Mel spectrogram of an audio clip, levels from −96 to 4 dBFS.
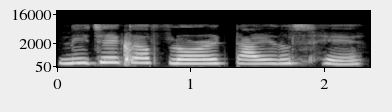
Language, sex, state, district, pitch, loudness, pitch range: Hindi, female, Arunachal Pradesh, Lower Dibang Valley, 290 Hz, -15 LUFS, 275-310 Hz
